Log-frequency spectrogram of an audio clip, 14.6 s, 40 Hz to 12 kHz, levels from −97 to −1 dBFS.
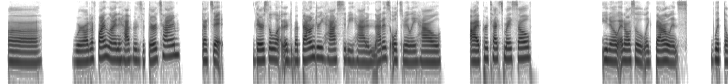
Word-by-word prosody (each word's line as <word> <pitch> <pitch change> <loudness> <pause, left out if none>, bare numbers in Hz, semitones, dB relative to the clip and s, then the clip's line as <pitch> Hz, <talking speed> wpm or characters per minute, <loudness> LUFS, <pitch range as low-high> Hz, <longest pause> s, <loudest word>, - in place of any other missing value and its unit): uh, 180 -1 -1 0.7
we're 190 -1 -1
on 195 +2 +2
a 220 - 0
fine 240 +3 +4
line. 215 -2 +2
It 210 - 0
happens 205 0 -1
a 190 - -7
third 205 +4 +2
time, 275 +2 +1 0.4
that's 200 -1 -2
it. 190 -2 +2 0.6
There's 205 +1 +2
a 225 - +1
li 215 -2 +1 0.3
a 200 - -1
boundary 235 +3 +3
has 205 -1 0
to 215 - -6
be 200 -2 -5
had, 180 -1 -2
and 175 +1 -5
that 200 +2 0
is 235 -1 -2
ultimately 190 -2 -1
how 185 -1 +1 0.6
I 190 -1 +7
protect 225 0 -2
myself. 230 +2 +1 1.4
You 210 - +2
know, 195 -2 +2
and 200 +1 +1
also, 200 -2 +1
like, 175 +1 -5
balance 190 -2 +1 0.5
with 210 +1 0
the 190 0 -3
200 Hz, 155 wpm, -23 LUFS, 190-220 Hz, 1.4 s, I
